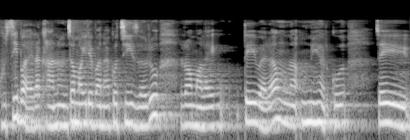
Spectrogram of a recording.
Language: Nepali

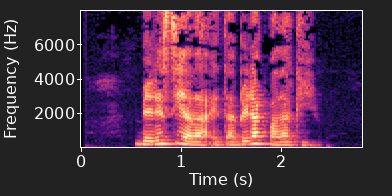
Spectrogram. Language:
Basque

